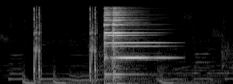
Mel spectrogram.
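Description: Subscribe-button animation sound effects: two short mouse-click sounds about half a second apart, then a bright bell ding that rings out and fades within about a second. Faint background music runs underneath.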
